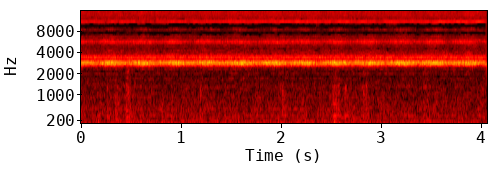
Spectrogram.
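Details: Crickets chirping at Lake Arrowhead, California: a steady, high, shimmering trill runs without pause through the whole stretch, over a soft low rumble of background noise.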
